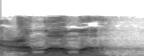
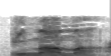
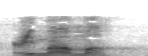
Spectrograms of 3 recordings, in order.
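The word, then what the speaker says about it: عمامہ: امامہ، بعض کہتے ہیں امامہ، امامہ نہیں، امامہ، عین کے نیچے زیر ہے. صحیح تلفظ کیا ہے؟ امامہ.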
